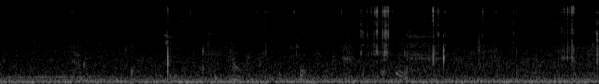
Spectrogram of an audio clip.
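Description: A person chewing a mouthful of food close to the microphone: scattered short wet clicks and smacks of the mouth over a low steady background hum.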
